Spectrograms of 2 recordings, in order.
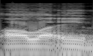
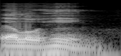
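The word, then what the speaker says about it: אלהים: Genesis 1:1 is pronounced allahim not Elohim there is no long o vowel in this word and the letter ha is silent unless it is the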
